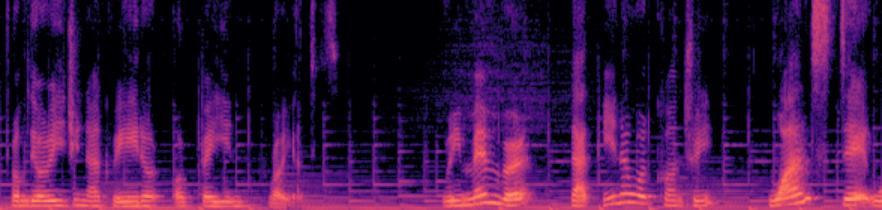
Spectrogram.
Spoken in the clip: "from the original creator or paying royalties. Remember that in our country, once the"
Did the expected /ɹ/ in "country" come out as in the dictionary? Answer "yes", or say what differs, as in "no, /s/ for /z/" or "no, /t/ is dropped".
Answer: yes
